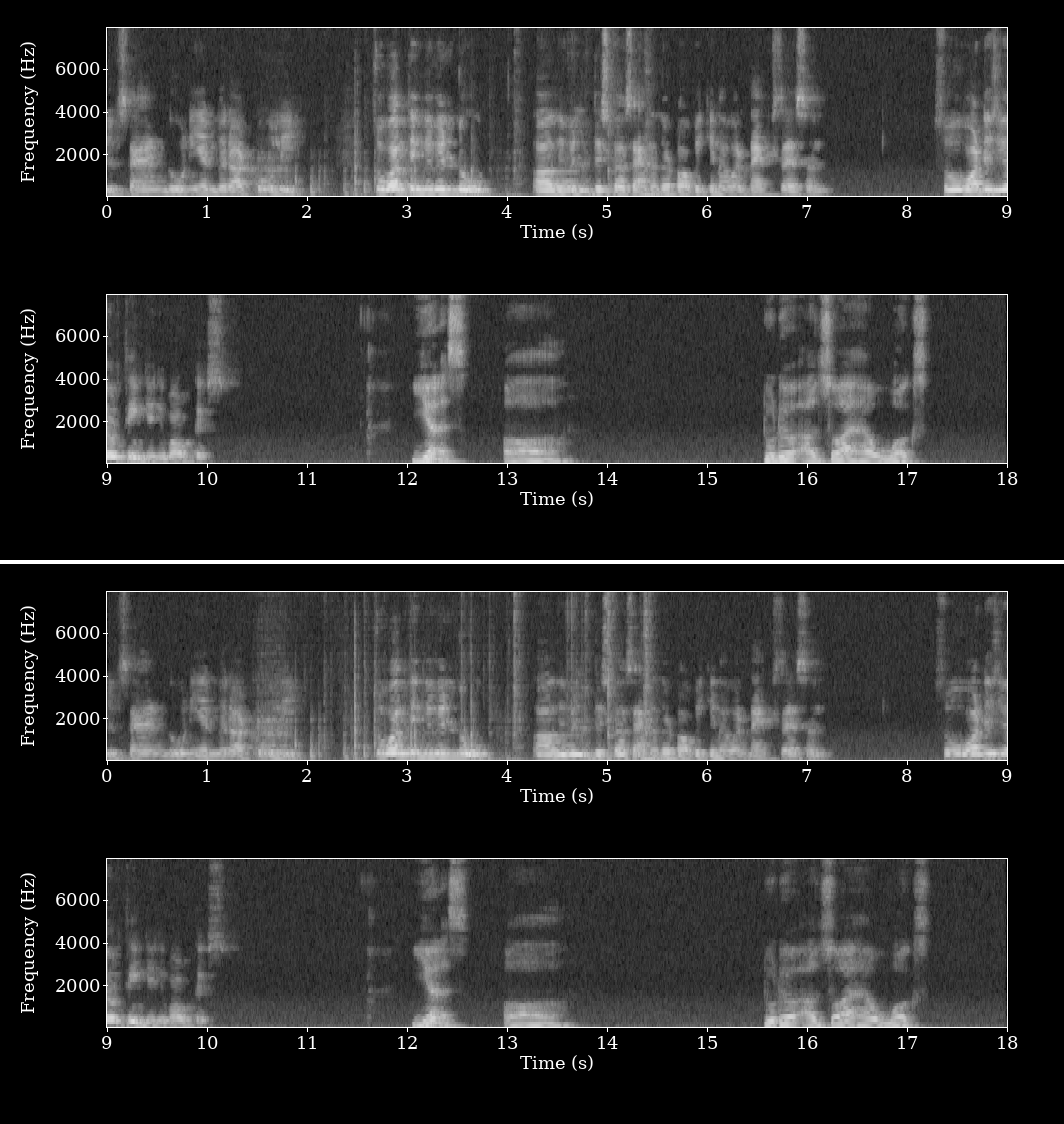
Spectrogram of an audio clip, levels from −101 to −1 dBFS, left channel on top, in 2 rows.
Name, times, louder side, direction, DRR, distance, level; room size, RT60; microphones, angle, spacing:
voice 1, 0.0-1.9 2.7-3.8 4.3-7.2 8.4-10.2, left 2 dB, 85° left, 1.1 m, -25 dB
sound 1, 1.4-4.3 4.6-5.9, right 2 dB, 60° right, 1.0 m, -41 dB
voice 2, 12.1-12.6 13.0-13.7 15.6-17.2, left 2 dB, 50° left, 0.6 m, -25 dB
5.9 x 2.7 x 3.0 m
head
